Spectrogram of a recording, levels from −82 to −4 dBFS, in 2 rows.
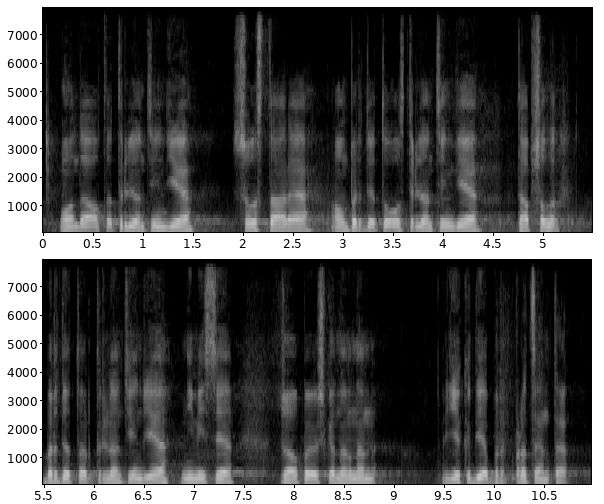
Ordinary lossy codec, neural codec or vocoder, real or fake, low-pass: none; codec, 16 kHz, 0.9 kbps, LongCat-Audio-Codec; fake; none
